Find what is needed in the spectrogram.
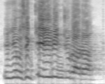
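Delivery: acted angry big-brother scolding; browbeating rebuke. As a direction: bark it at your kid brother. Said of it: "이러고 막 윽박 지릅니다".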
